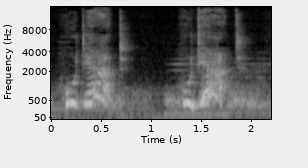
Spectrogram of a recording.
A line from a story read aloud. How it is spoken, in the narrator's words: said Poppy in her small, piercing voice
